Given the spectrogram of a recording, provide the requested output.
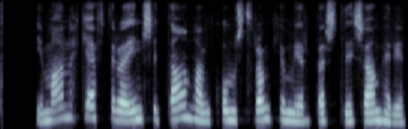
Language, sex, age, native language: Icelandic, female, 20-29, Icelandic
